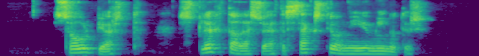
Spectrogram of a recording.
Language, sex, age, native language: Icelandic, male, 20-29, English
